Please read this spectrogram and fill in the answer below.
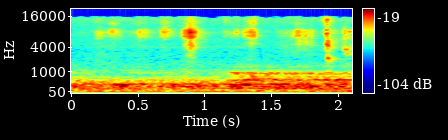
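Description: Quiet room tone with a few faint, short clicks about midway and one near the end; no speech.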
